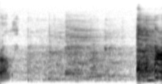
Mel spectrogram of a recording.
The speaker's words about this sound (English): and when one coughs, they all cough in the presence of the Lord. So why don't you just let it all out? Worship, prayer, praise, or a cough, whatever. My goodness. I brought something home from wherever I was.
